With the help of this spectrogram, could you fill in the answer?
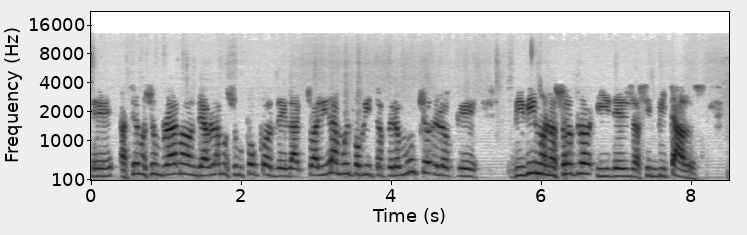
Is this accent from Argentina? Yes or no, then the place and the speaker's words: yes; Buenos Aires, Argentina; born there; era un tipo del barrio, Mataderos, donde yo nací. Yo soy uno de los pocos pilotos porteños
